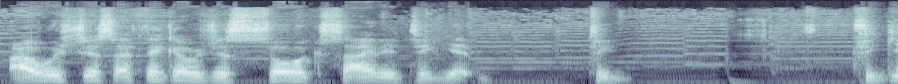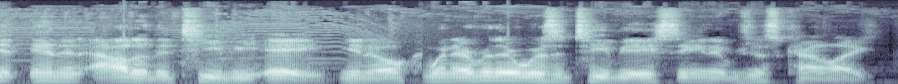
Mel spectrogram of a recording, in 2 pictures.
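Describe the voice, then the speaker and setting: Man, mellow tone, slangy and effusive, casual review talk, dry close sound. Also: mid-range voice, fairly quick, no room sound, faint music behind. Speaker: video host, movie reviewer.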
